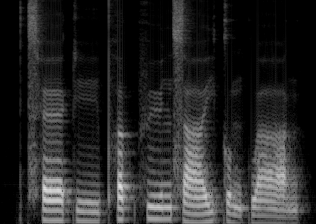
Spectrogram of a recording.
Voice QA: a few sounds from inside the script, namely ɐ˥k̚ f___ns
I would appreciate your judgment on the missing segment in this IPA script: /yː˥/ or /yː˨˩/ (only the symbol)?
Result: yː˥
